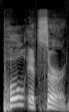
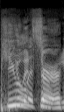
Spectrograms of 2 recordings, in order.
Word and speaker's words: Pulitzer: And Thornburg, the despicable journalist, mispronounces the most famous award in his profession, the Pulitzer, is pronounced Pulitzer, not Pulitzer.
